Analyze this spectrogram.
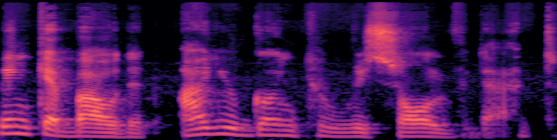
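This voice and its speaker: On a very clean recording with a silent background, a man speaks with an Italian accent. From southern Italy, Calabria. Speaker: nonprofit executive. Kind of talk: interview.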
